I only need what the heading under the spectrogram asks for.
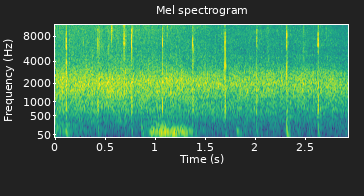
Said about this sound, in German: Ihr dürft euch wieder hinsetzen. Ne? Es ging jetzt nur mal um die einen Applaus nochmal. Habt ihr euch verdient?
